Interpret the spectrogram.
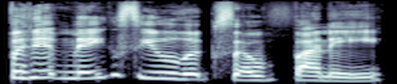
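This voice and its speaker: A curious, outspoken little girl from a children's tale, voiced by a woman reader. She speaks frankly in a raised, girlish pitch and is quick to scold. The sound is close and dry. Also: big pitch swings, dry recording. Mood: amused. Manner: frank, reproving. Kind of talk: children's storybook character reading.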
